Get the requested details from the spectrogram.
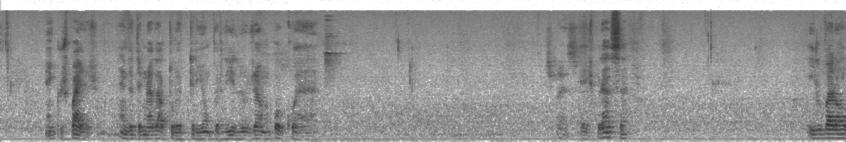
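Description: An elderly man speaks slowly and thoughtfully, close by.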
